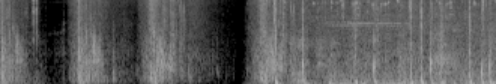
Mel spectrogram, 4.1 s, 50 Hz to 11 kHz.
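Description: The horse Roach's hooves clip-clopping in the video game The Witcher 3, a quick run of distinct hoof strikes broken by two brief pauses, fairly quiet, with a faint snort and no clear speech.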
